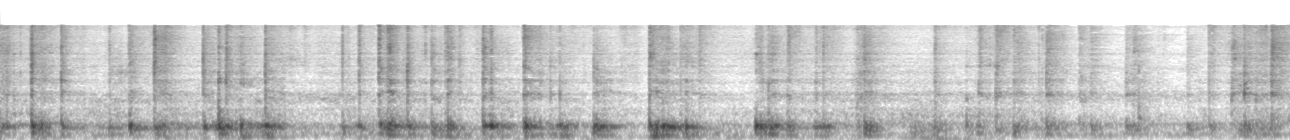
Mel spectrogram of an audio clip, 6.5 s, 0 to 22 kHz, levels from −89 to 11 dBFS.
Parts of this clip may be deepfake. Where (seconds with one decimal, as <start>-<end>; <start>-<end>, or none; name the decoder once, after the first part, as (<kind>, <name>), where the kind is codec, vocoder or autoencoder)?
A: 0.0-5.2 (codec, SNAC); 6.0-6.5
